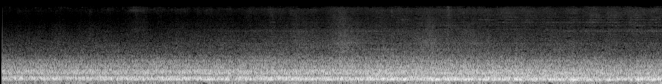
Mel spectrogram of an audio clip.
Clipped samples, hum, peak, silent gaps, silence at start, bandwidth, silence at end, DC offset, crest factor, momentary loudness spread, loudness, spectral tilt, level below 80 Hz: under 0.1%; none; 0 dBFS; none; 0 s; 15 kHz; 0 s; under 0.1%; 10 dB; 4 LU; -11 LUFS; -8.5 dB/octave; -32 dBFS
